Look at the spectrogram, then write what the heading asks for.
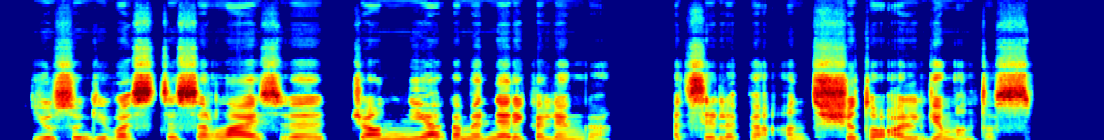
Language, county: Lithuanian, Vilnius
